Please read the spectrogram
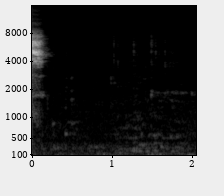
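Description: A pause in a man's speech: the hiss of the last word's final 's' dies away at the start, then room quiet with a few faint clicks.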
